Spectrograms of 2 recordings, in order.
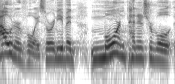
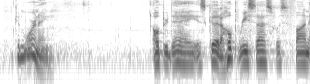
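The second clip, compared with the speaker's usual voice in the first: soft, quiet voice; 3 semitones lower, 9 dB quieter than usual. Retelling how a teacher greeted a noisy class: imitating a teacher speaking softly. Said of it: "she would just softly say".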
